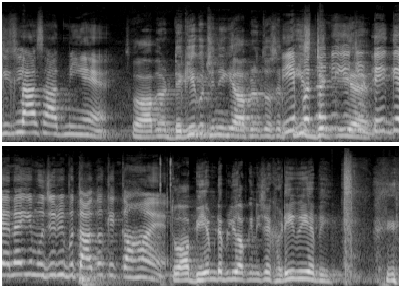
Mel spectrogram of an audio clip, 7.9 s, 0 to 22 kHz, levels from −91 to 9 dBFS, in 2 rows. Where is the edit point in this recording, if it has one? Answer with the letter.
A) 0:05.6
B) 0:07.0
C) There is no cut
A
